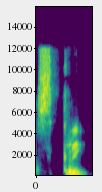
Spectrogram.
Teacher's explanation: There's a little roll of the R, just a tiny little skrit.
